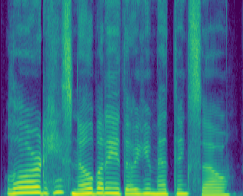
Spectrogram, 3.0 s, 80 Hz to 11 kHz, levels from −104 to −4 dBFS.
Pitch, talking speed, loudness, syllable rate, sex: 255 Hz, 160 wpm, -15 LUFS, 3.6 syllables/s, female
